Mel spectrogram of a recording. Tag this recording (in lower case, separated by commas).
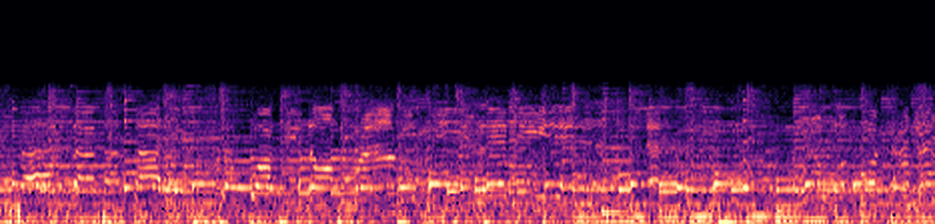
bluegrass, music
